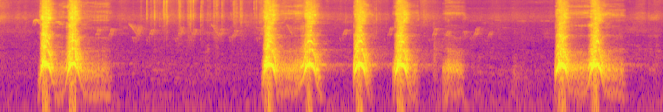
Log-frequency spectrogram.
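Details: A Shih Tzu puppy barks in quick pairs of sharp, high yaps at a rat caught in a trap.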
